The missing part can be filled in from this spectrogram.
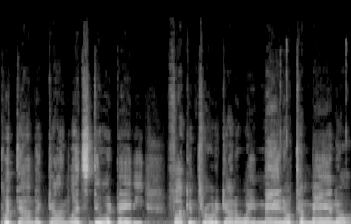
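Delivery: high, overemphatic tough-sounding voice stressing every word. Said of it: "keeps, like, overemphasizing all this shit".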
